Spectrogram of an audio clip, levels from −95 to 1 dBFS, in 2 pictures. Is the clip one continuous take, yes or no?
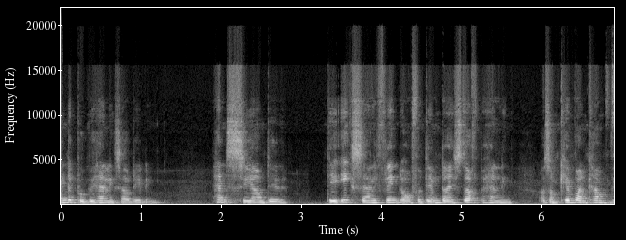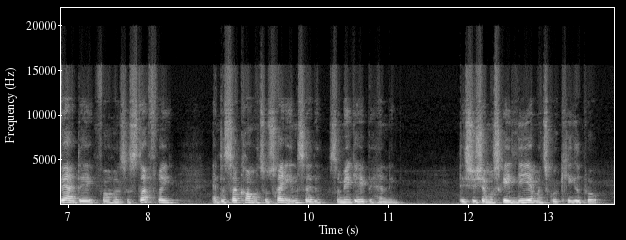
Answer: yes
